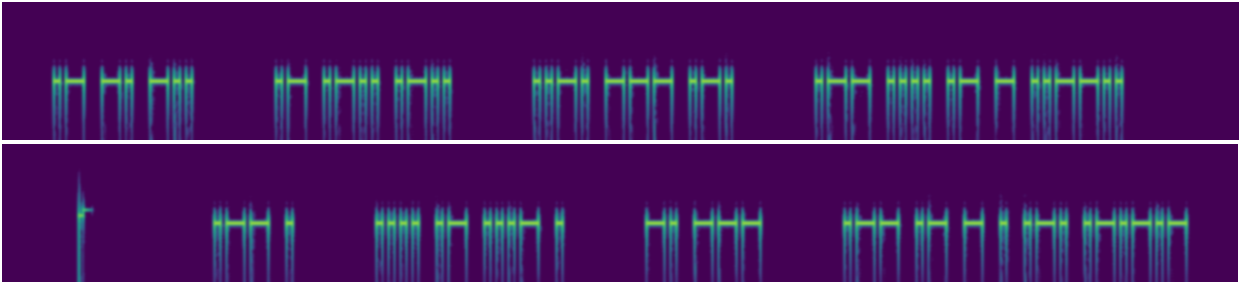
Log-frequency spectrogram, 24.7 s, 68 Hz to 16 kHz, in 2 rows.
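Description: Morse code at 20 words per minute with double word spacing, sending sentences built from the top 100 words: a steady, mid-pitched tone keyed into rapid dots and dashes, grouped into words separated by longer pauses, with one brief click partway through.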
